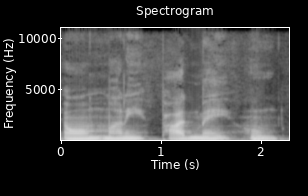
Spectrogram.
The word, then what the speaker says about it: Om Mani Padme Hum: It's also pronounced Om Mani Padme Hum with a H-U-N-G. That's just a difference in accent and pronunciations. But I am saying it Om Mani Padme Hum.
